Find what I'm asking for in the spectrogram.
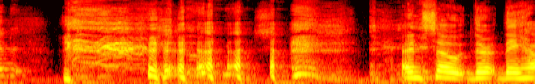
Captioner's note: laughs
